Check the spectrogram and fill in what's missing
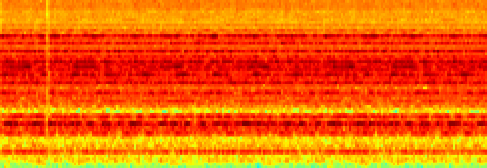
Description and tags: Created using spectral freezing max patch. Some may have pops and clicks or audible looping but shouldn't be hard to fix.
Still, Sound-Effect, Atmospheric, Freeze, Soundscape, Perpetual, Background, Everlasting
